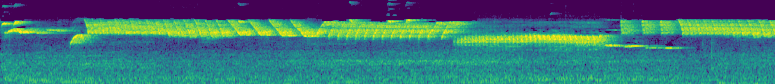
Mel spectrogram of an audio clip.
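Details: Pet canary singing in duet: continuous high song of rapid buzzy trills and rolling tours, switching between fast pulsed rattles and steady whistled runs, with a brief drop in loudness near the start.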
